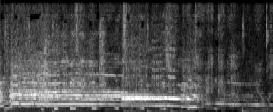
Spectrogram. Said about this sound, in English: Should I go back to the rooster? No!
